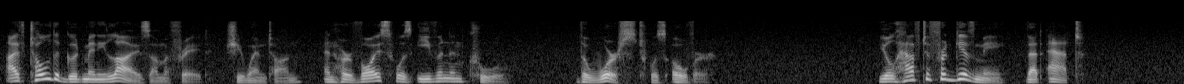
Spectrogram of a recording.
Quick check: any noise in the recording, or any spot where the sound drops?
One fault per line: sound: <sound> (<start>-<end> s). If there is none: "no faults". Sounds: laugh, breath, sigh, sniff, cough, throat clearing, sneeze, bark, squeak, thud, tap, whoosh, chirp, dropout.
no faults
